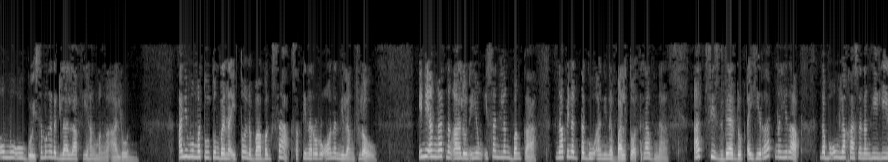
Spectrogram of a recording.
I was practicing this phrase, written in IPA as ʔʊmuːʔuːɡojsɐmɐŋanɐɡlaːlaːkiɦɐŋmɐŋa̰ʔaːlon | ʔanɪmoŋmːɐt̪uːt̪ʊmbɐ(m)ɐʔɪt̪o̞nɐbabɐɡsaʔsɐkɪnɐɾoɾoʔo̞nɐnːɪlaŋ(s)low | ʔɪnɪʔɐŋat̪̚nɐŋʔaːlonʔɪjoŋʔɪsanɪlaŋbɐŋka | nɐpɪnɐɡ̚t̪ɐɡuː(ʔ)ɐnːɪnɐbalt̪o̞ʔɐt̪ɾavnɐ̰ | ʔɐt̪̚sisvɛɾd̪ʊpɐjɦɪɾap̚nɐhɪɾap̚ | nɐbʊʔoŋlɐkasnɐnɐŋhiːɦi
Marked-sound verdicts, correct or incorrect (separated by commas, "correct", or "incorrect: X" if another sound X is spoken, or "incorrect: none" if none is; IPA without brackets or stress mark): incorrect: n, incorrect: f, correct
